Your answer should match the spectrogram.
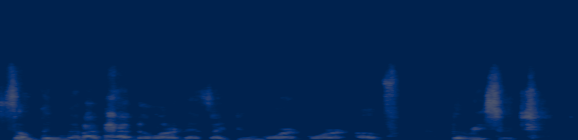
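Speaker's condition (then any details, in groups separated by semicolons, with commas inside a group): Cerebral palsy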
